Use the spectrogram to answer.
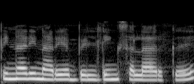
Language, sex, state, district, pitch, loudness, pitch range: Tamil, female, Tamil Nadu, Nilgiris, 225 Hz, -12 LUFS, 220-245 Hz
